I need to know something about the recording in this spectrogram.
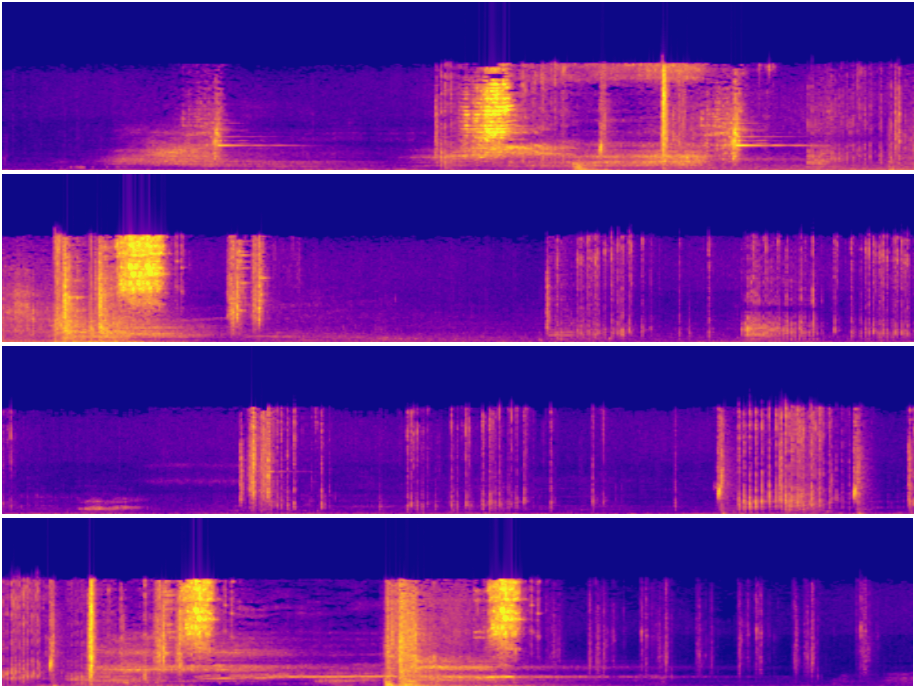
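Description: An arrow is loosed from a bow with a sharp twang.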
